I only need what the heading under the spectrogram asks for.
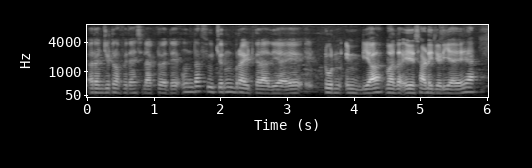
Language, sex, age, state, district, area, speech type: Dogri, male, 18-30, Jammu and Kashmir, Samba, rural, spontaneous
